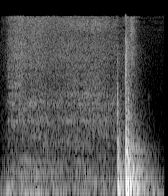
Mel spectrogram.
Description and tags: Wood drawer C
wooden, open, closing, opening, close, drawer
